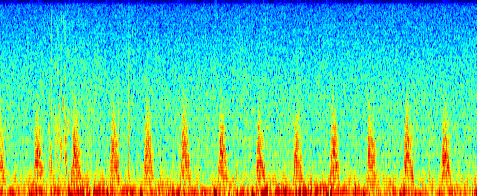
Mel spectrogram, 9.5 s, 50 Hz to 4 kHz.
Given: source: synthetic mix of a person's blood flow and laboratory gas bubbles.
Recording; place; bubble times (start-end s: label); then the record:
Doppler ultrasound of blood flow; subclavian vein
0.95-1.40 s: bubbles
From the record:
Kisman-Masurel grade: 111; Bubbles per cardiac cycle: 1 to 2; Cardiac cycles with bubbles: 1 to 10%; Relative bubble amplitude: barely perceptible (0.100 to 0.250); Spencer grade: 1 (occasional bubble signal discernible with the cardiac motion signal, with majority of cardiac periods free of bubbles); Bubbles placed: anywhere in the cardiac cycle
